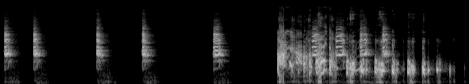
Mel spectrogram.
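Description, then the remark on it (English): A handheld turkey call gives five evenly spaced, sharp yelps, then breaks into a fast, dense run of yelps. It sounds loud, with no talking. “Now pop it. Use it. Pop it. Yep. Now yelp it fast.”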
